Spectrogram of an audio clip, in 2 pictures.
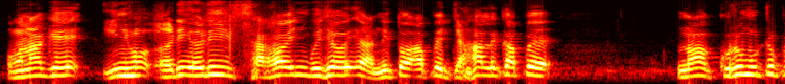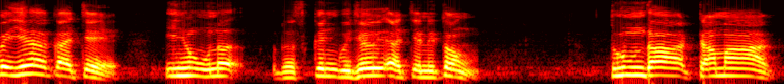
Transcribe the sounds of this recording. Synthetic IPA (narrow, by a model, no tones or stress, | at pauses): ɔnaɡɛ | iɲɦɔ̃ʔəɽiəɽisaɾɔɲbud͡ʒʱəwəj̚anit̪ɔ̃ŋapɛd͡ʒaɦãlɛkapɛ | nɔakuɾumuʈupɛijəɦkaʔt͡ʃɛ | iɲɦɔ̃unəʔ | ɾəskəɲbud͡ʒʱəwjʔat͡ʃɛnit̪ɔŋ | t̪umd̪aʈama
